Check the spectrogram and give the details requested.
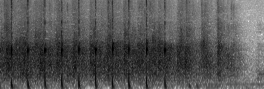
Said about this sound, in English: So, yes, let's give them a round of applause.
